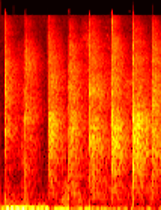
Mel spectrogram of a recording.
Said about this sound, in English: Round of applause.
